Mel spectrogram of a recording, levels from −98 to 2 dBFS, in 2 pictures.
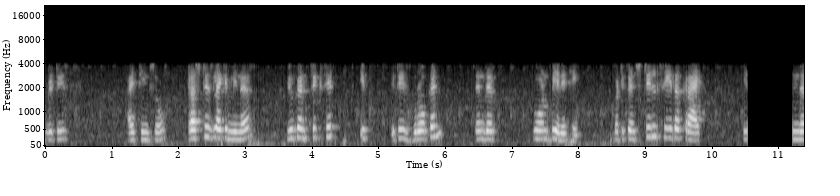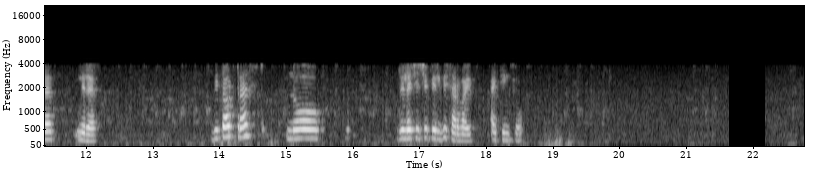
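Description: Speech, coded throughout with the iLBC codec. Nothing above 4 kHz survives, so the sound is dull and narrowband. The coding damage is plainly audible as a rough, synthetic edge. Each 20 ms frame is coded on its own, which fits iLBC's 15.2 kbps mode. There are two playback stalls, from 10.53 to 11.22 s and from 21.64 to 22.19 s. The speech cuts to silence mid-flow for about 0.68 s and then 0.54 s. The player likely ran out of data or was blocked.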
